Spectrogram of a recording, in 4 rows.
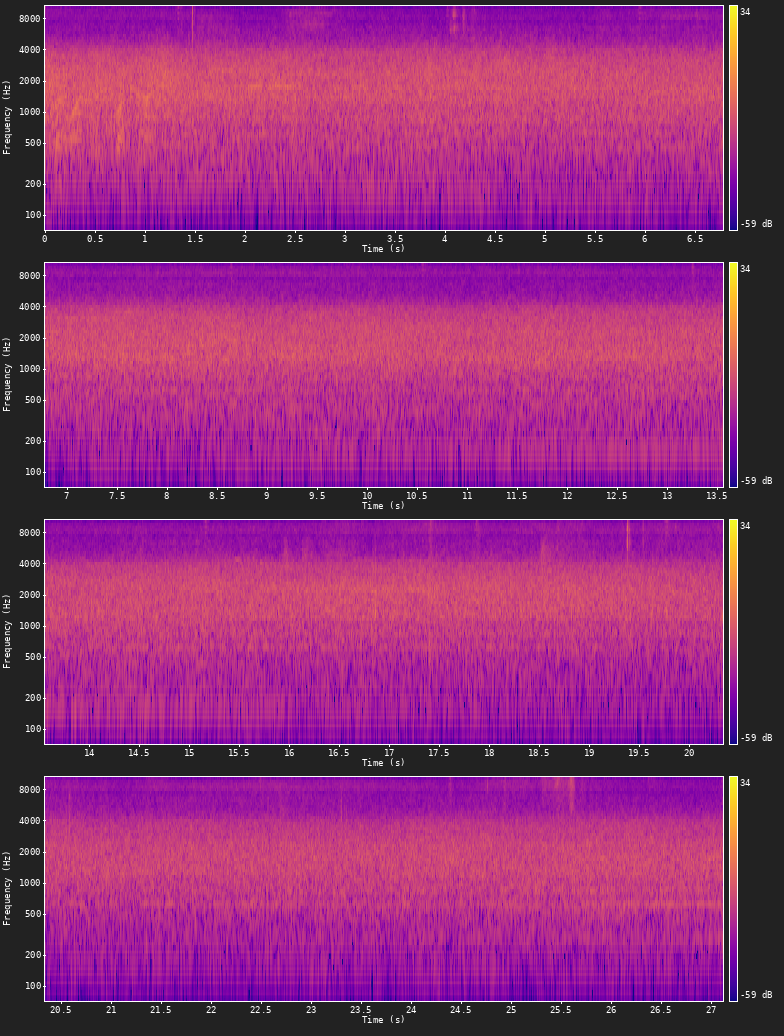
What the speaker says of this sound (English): The Southwest Airlines Flight 529 heading to Las Vegas in a freshly baited 737-700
